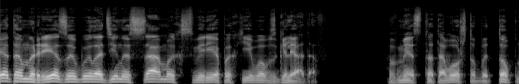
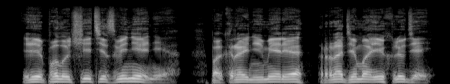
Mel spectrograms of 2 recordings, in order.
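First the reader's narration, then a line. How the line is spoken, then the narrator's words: Growling. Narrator (Russian): прорычал Конан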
